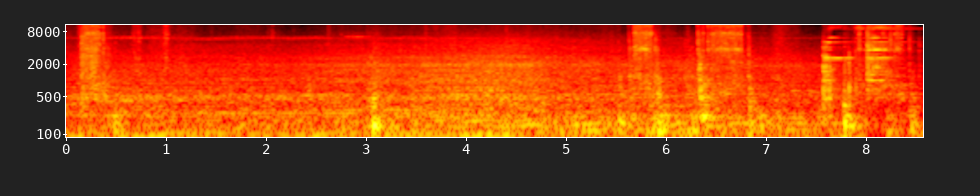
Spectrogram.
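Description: A 24 mm wrench ratchets on the rear shock absorber bolt of a Peugeot Partner, giving steady metallic clicking and grinding at close range, with a few louder clanks. No speech.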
